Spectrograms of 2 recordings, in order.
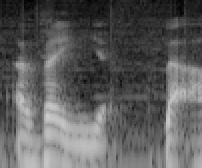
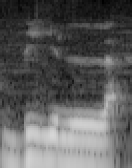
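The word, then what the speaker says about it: ville: كلمه مدينه ا هنا مش هينفع اقولها في لا هتنطق فيل ما هي كل قاعده شواز فبقول ايه فيل فيل اذا كان عندي ا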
